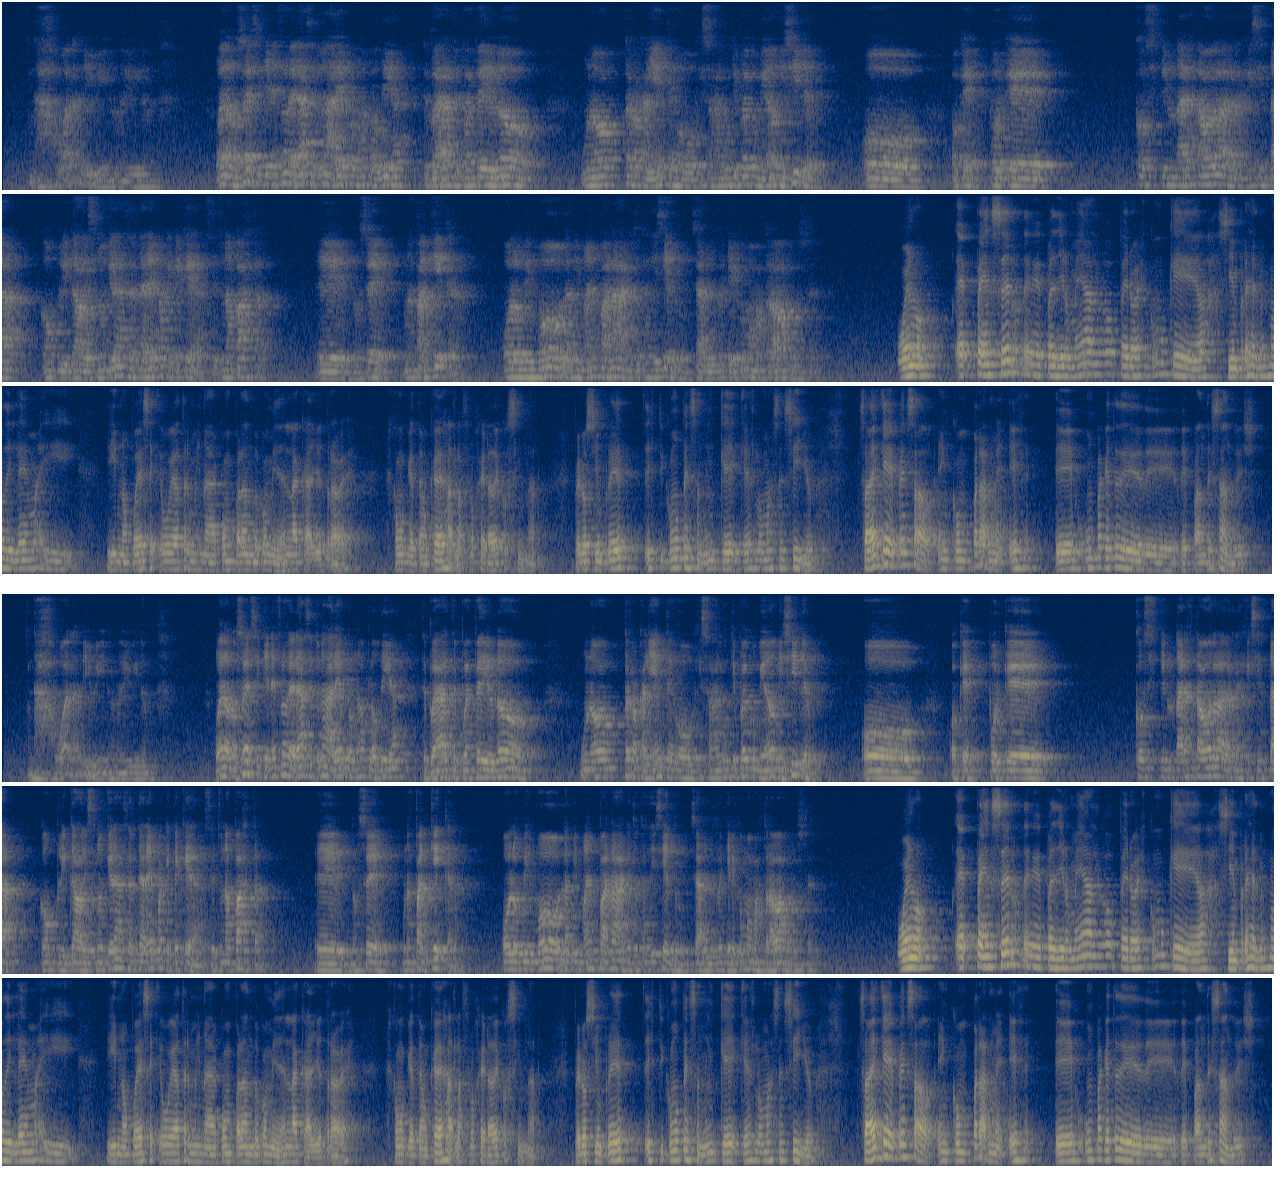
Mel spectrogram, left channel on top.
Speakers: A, on the right (about 80°); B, on the right (about 15°).
A: Ah, guara, divino, divino. Bueno, no sé, si tienes flojera, hacete unas arepas, una aplaudida, te puedes, te puedes pedir uno. unos perros calientes o quizás algún tipo de comida a domicilio o, o qué, porque cocinar a esta hora la verdad es que sí está complicado y si no quieres hacerte arepa, ¿qué te queda? Hacerte una pasta, eh, no sé, unas panquecas o los mismos, las mismas empanadas que tú estás diciendo, o sea, requiere como más trabajo, no sé.
B: Bueno, eh, pensé lo de pedirme algo, pero es como que ah, siempre es el mismo dilema y, y no puede ser que voy a terminar comprando comida en la calle otra vez. Es como que tengo que dejar la flojera de cocinar. Pero siempre est- estoy como pensando en qué, qué es lo más sencillo. ¿Sabes qué he pensado? En comprarme es, es un paquete de, de- de pan de sándwich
